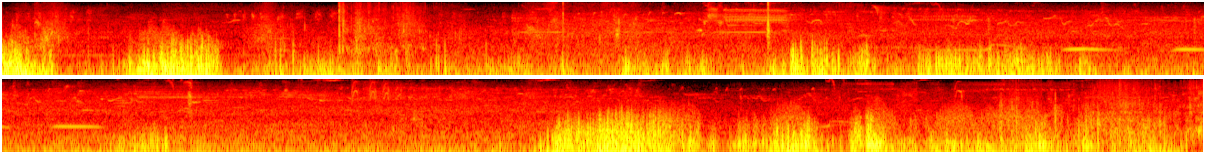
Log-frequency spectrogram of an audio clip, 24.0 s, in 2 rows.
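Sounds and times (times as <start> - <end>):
songbirds chirping: 2.0 - 24.0.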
